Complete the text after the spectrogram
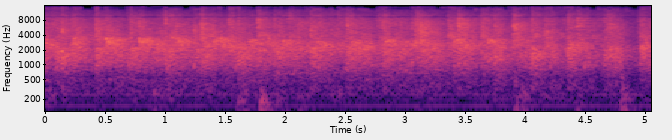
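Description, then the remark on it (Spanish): Sustained audience applause as a band goes up on stage, a dense steady wash of many hands clapping at once, holding at an even loudness for several seconds with no voices standing out. “Venga, pues os acompañamos con este aplauso a que subáis al mejor.”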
